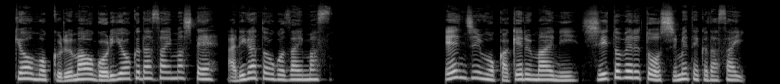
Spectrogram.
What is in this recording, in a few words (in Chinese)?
外籍日语女 轻快放松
